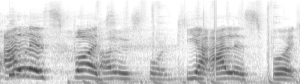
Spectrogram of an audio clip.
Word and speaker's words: Ale's Spot: You like Alex Spot? No, Alice. Oh, Alice Spot.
